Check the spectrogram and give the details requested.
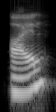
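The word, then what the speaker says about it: isle: एस के बारे में रूल्स ये हैं कि एस इज not pronounced before L, यानी एस को एल से पहले प्रोनाउंस नहीं किया जाता, लाइक आइलैंड, आयल और आइलेट।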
